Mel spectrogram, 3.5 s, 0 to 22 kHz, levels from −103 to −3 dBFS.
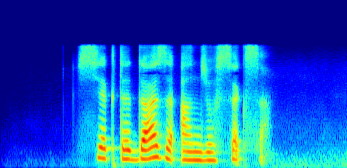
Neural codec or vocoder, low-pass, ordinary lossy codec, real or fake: codec, 24 kHz, 0.9 kbps, WavTokenizer, large speech release; 7.2 kHz; none; fake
